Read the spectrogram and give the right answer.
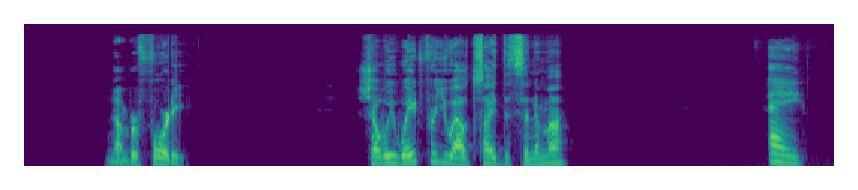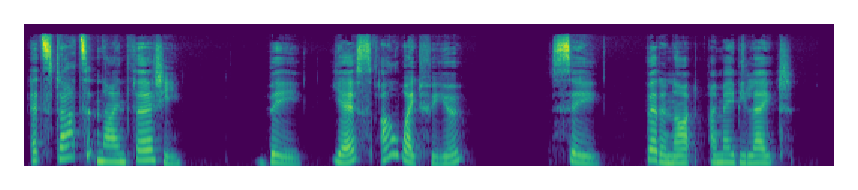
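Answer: C: Better not, I may be late.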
